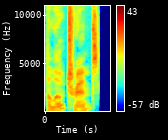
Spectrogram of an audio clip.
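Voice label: "hello trent", female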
